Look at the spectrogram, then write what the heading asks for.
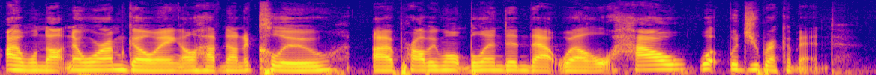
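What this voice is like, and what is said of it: Southern drawl accent. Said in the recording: “I'll have an accent there ... I have a southern drawl”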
